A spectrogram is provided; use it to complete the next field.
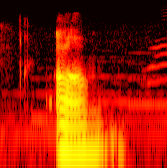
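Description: A cat gives one loud, drawn-out meow, rising and then falling in pitch, with a faint steady tone humming in the background.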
